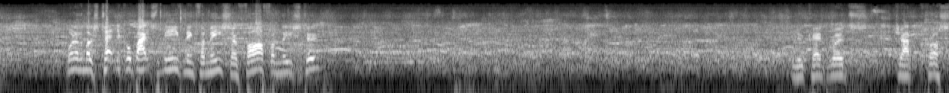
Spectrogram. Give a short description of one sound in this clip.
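Spectators shout and cheer loudly in a large hall.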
